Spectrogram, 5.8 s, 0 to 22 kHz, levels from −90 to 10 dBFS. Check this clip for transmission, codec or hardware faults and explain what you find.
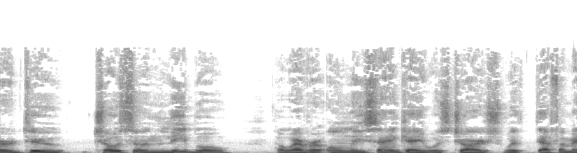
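The clip has one fault, present throughout the speech.

Clock slip clicks run from 0.11 s to 5.78 s, about every tenth of a second. They are faint, regular ticks. Two unsynchronised clocks, roughly 200 ppm apart, likely drop or repeat one sample each time.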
